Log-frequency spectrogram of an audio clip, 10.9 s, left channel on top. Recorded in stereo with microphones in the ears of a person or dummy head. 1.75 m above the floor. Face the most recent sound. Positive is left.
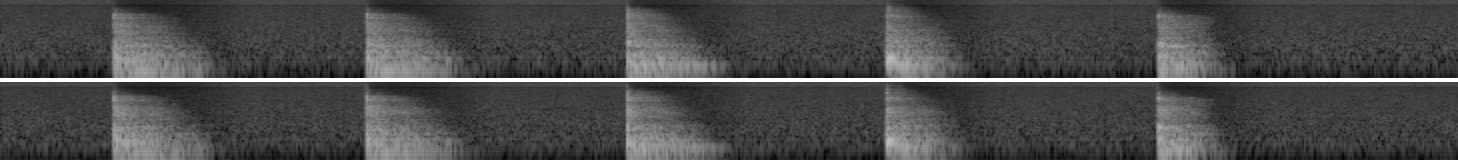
turn(degrees=-15)  # may be behind; listen again after turning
